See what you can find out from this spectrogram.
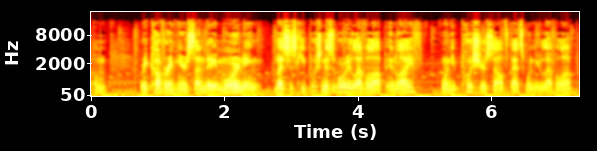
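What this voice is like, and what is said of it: Voice sounds a little messed up. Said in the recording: “my voice is a little messed up”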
